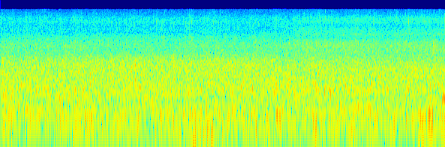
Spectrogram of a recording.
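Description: Fast-flowing river water rushing over rocks, a steady, unbroken rush.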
